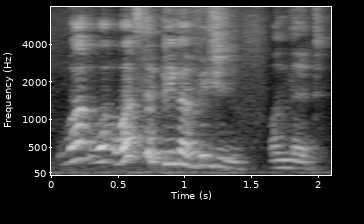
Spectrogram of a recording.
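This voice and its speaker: A man's voice: high-pitched, big pitch swings, fairly quick, a little mellow. A man hosting a podcast interview, encouraging his guest and chiming in often. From South Africa. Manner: encouraging, with frequent back-channel "mm". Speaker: podcast host. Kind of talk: casual interview conversation. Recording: echoey room, from a distance.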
